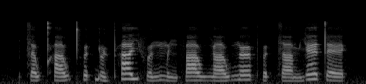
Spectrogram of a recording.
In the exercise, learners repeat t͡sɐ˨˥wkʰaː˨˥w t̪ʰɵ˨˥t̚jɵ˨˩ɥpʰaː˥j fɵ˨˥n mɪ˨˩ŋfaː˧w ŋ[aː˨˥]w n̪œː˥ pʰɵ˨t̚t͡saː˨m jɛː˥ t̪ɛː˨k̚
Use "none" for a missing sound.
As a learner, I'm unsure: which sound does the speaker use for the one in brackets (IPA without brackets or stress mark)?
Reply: aː˨˥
